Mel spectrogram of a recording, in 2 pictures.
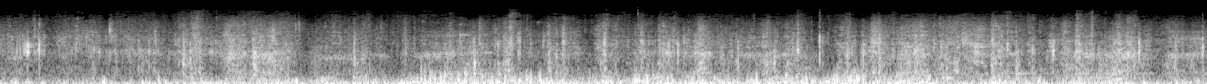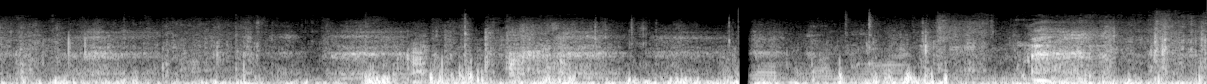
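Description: Mountain bike clattering and rattling over rough rock on a technical downhill trail: a constant run of irregular knocks from the tyres, suspension and frame over a low rumble. The sound drops out for an instant about ten seconds in.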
